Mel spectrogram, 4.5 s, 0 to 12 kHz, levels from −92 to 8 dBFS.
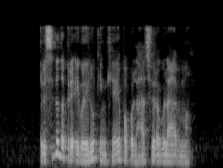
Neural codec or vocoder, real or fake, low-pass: codec, 16 kHz, 6 kbps, DAC; fake; 7.2 kHz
